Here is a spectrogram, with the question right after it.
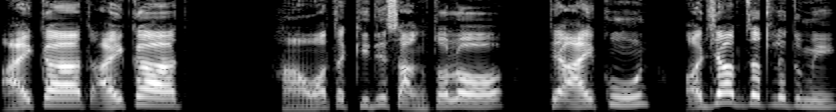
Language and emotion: Goan Konkani, surprised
